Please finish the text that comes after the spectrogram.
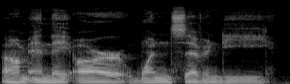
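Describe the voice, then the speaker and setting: A man in his forties giving a relaxed, plain-spoken disc golf lesson outdoors in an open field, recorded on a nearby camera. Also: low voice, slow pace. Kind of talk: outdoor instructional talk.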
